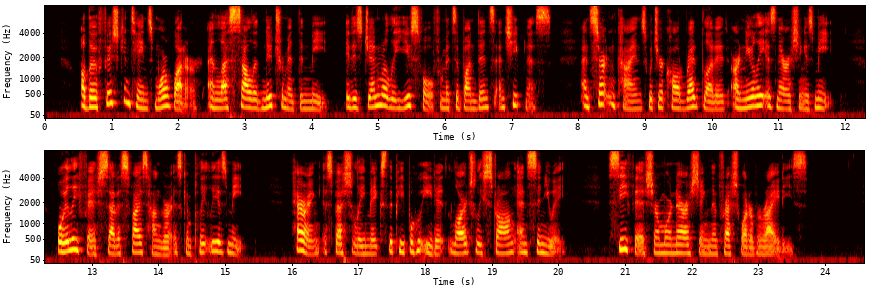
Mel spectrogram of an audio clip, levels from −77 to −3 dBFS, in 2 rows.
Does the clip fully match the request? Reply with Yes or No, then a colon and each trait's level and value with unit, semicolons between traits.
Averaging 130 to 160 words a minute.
Yes: average, 155 wpm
